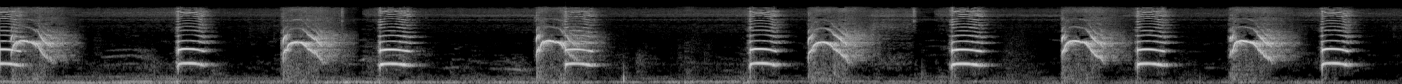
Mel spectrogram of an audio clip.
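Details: Clear mouse-deer voice used for luring: a long run of short shrill squeals, some arched and falling, others brief buzzy bursts, repeated roughly once a second with quiet gaps between.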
